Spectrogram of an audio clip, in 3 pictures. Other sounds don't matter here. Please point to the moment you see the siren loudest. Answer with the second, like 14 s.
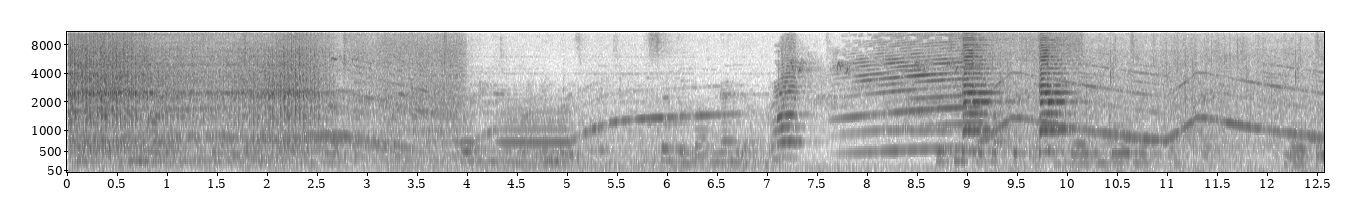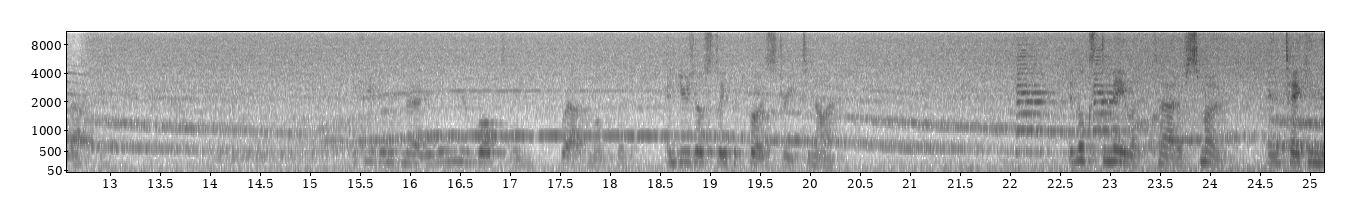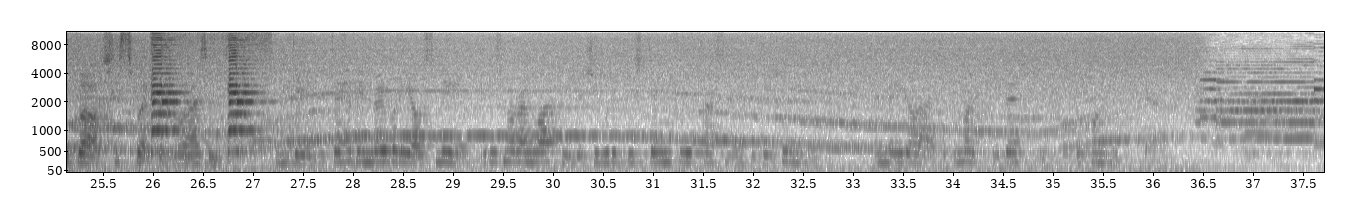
25 s.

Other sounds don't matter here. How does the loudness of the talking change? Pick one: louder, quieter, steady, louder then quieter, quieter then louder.
louder then quieter.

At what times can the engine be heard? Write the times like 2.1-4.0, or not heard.
0.0-2.7.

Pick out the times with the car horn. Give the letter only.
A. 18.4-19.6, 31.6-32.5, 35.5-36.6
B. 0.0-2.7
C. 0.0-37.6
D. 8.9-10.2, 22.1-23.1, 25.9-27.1
D.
